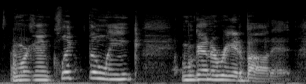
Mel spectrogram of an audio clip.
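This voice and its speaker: A chatty woman hosts a true crime live stream in a casual, folksy way, throwing in asides and calling out viewers by name. Her voice sits at an everyday middle pitch for a woman and comes through a home desk microphone. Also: very animated, fairly quick. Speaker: true crime livestream host.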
